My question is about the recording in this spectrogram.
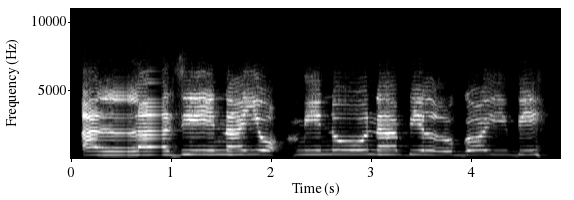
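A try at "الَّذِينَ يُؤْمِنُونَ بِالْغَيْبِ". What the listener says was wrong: Nah, bagus ya, bisa ya. Bil ghaibinya jangan sampai mantul ya.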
